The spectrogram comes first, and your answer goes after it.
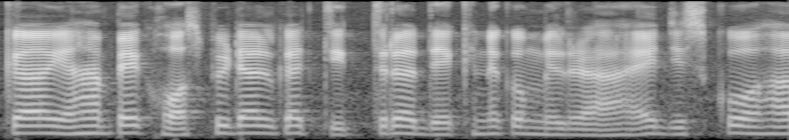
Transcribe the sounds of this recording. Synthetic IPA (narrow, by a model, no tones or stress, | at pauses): kajɐɦãpeeːkɦɔːspɪʈəlkat͡ʃɪt̪ɾəd̪eːkʰnekomɪlɾɐɦaɦɛd͡ʒɪskoɦɐ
